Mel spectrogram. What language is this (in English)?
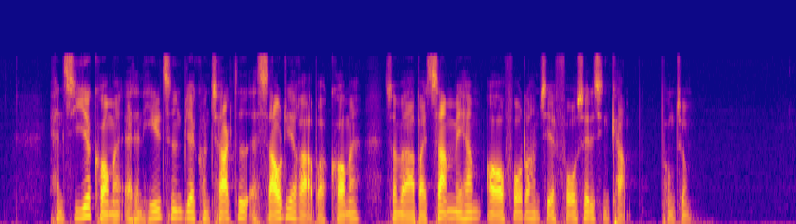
Danish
